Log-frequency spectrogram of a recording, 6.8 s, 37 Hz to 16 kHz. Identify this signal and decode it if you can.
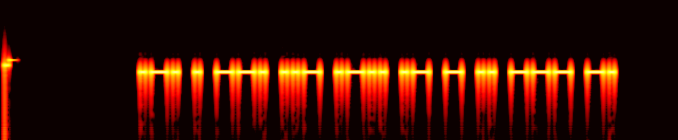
Morse code, heard as a keyed tone, about 22 wpm, 700 Hz. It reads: REGULATION
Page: morse-code-ninja-practice-22wpm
